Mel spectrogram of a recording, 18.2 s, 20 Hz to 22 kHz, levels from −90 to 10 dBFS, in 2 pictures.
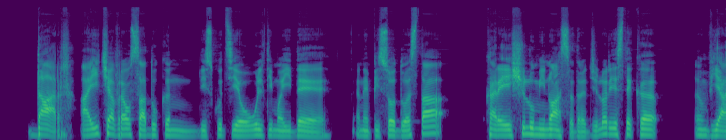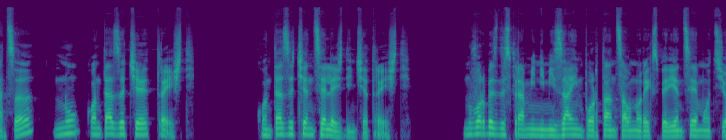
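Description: No technical faults are audible anywhere in this recording.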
